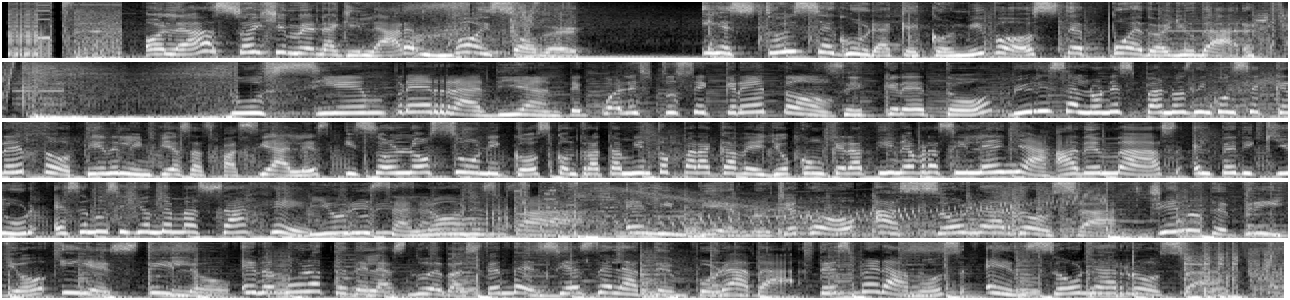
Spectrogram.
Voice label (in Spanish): Spots, banco voces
